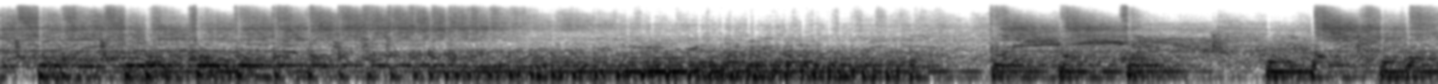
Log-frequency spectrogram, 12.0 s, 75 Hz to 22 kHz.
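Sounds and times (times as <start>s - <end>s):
cymbal crashes: 0.0s - 9.8s, 10.5s - 11.9s
lion dance drum: 0.0s - 11.9s.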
